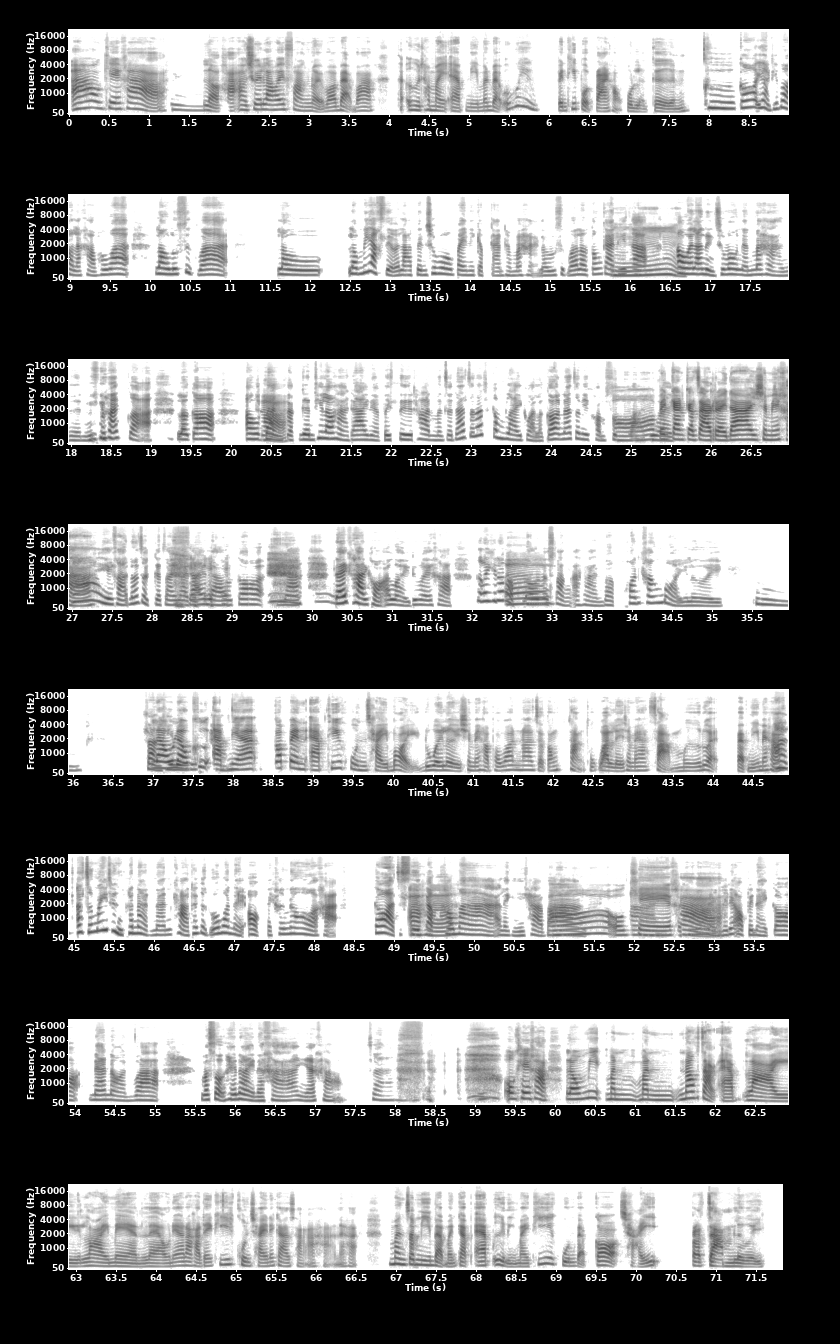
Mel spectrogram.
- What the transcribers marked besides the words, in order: laughing while speaking: "มาก"; laugh; chuckle
- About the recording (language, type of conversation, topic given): Thai, podcast, คุณช่วยเล่าให้ฟังหน่อยได้ไหมว่าแอปไหนที่ช่วยให้ชีวิตคุณง่ายขึ้น?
